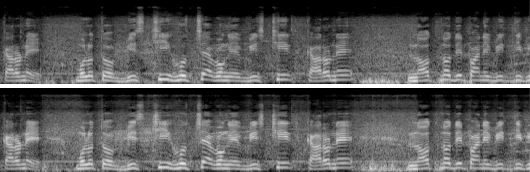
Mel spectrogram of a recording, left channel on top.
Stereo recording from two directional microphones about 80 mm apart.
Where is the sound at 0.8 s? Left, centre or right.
Left.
